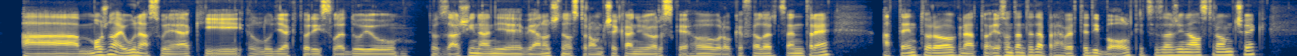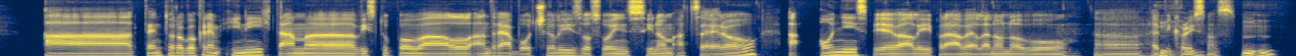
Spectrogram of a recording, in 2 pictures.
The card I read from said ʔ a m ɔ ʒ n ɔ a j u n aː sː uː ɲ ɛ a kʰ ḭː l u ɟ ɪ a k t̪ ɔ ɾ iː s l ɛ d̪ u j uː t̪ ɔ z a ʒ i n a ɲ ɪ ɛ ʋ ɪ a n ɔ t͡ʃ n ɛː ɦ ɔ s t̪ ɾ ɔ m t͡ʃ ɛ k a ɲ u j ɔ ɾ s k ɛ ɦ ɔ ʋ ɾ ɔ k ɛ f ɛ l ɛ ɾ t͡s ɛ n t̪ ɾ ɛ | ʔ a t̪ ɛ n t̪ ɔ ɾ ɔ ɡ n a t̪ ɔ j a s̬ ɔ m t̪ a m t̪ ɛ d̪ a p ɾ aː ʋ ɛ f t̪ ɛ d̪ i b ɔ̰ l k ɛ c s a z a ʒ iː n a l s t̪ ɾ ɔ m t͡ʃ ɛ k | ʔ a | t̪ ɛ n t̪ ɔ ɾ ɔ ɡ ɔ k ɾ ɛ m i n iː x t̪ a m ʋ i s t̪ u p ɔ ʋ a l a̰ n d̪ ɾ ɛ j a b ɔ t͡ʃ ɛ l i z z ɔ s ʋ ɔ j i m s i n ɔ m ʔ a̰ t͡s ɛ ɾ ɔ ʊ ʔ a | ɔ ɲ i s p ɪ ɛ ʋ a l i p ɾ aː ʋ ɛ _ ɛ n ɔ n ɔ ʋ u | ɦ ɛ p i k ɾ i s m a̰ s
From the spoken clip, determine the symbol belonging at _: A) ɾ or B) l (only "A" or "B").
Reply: B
